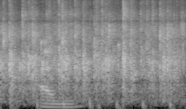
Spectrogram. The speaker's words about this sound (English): Yeah, we deserve a round of applause.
